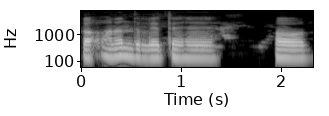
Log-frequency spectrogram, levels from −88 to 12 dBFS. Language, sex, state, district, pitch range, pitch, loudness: Hindi, male, Uttar Pradesh, Hamirpur, 135-155 Hz, 140 Hz, -18 LUFS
